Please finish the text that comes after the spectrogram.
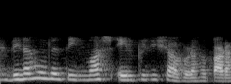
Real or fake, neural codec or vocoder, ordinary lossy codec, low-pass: fake; codec, 16 kHz, 0.8 kbps, ZipCodec; none; 3.6 kHz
